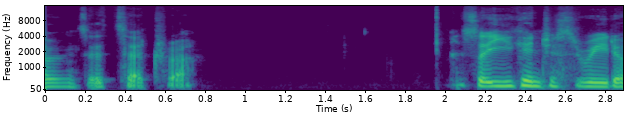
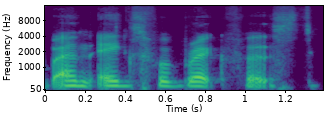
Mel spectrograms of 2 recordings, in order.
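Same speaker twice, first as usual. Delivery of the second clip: usual speaking voice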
